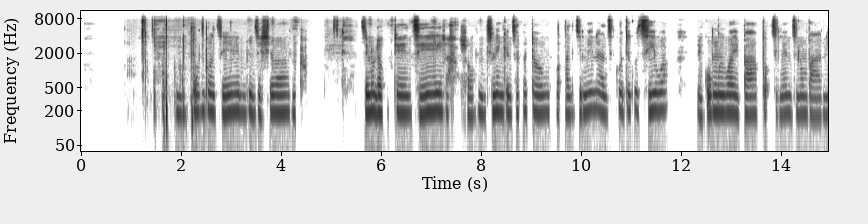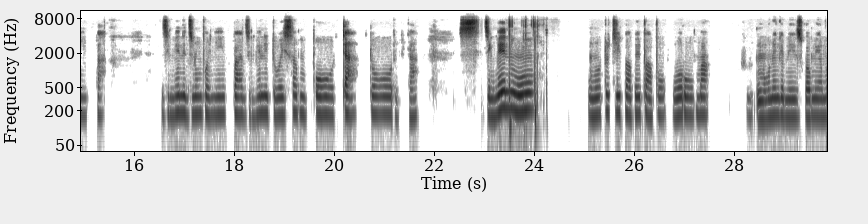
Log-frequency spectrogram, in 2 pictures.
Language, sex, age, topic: Ndau, female, 36-49, health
